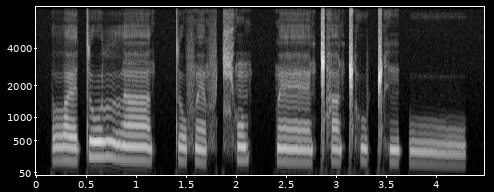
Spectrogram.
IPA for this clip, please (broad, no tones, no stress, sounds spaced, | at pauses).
lˠ ɛ t o lː ãː tː o f ɛ̃ f t͡ɕʰ õ pː ɛ̃ː ǁʰ ã ǁʰ u ǁʰ ĩ ʔ uː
